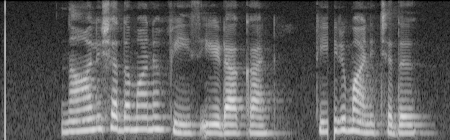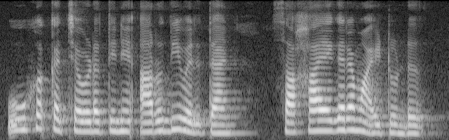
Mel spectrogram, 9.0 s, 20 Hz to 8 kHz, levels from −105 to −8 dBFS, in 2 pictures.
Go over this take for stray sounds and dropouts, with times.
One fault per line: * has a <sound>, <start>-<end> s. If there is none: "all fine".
* has a dropout, 3.3-3.3 s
